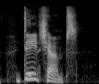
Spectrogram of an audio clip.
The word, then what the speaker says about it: Deschamps: You don't pronounce the S at the end of it, is it? It's just Deschamps.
